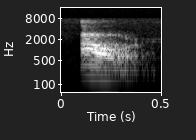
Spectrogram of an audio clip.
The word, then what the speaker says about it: hour: our silent letter okay we're not going to say power we're gonna think hour but we're gonna say our and then we're gonna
